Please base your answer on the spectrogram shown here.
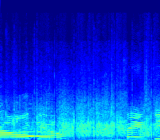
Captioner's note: audience applauding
